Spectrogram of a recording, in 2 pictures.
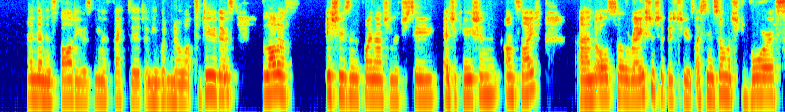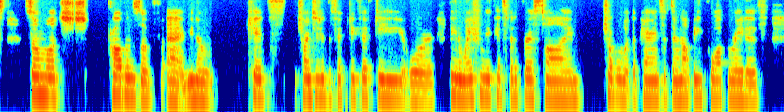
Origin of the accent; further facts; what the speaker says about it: Ireland; I'm Irish after all, you know, that's why you have us over here.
